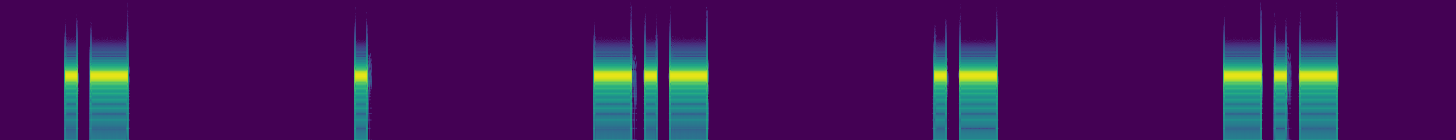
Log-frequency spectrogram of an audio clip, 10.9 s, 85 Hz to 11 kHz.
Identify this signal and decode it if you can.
Morse code, heard as a keyed tone, about 13 wpm, spaced as for 4 wpm, 800 Hz. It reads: AEKAK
